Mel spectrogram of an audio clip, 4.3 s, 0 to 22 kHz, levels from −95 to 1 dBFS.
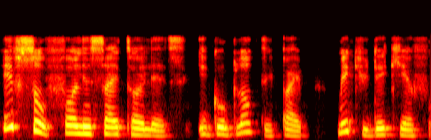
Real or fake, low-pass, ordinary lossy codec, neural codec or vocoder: fake; 7.2 kHz; none; codec, 16 kHz, 16 kbps, FunCodec, trained on Chinese and English, 50 frames a second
